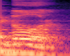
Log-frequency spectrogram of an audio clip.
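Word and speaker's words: door: روف۔ باب، باب دروازہ، ڈور، ڈور۔ اس کو ڈور نہیں پڑھیں گے، ڈبل او تو لکھا ہے لیکن تلفظ کریں گے ڈور، ڈور۔ جدار، جدار دیوار،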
